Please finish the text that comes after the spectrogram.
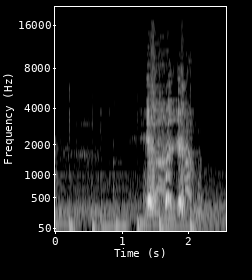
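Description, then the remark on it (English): A person coughs three times in quick succession, fairly loud, over a low steady background hum; nobody speaks. “Wiping this and coughing into that.”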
